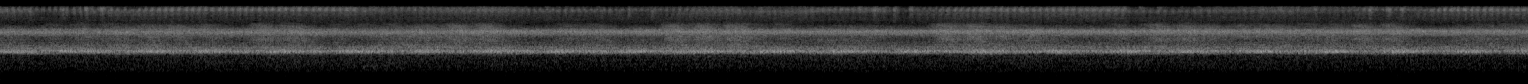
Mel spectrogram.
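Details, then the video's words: Steady night-like ambience of crickets chirping in a forest: a thick, high-pitched, continuous drone from many insects, evenly loud throughout, with light flickering ticks in the top layer. "Forest Sounds and Crickets"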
